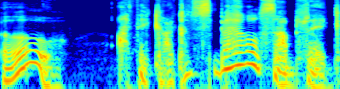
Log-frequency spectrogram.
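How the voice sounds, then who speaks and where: Whispering in a put-on character voice, a man delivers his lines. The pace is fairly slow. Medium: read story.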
